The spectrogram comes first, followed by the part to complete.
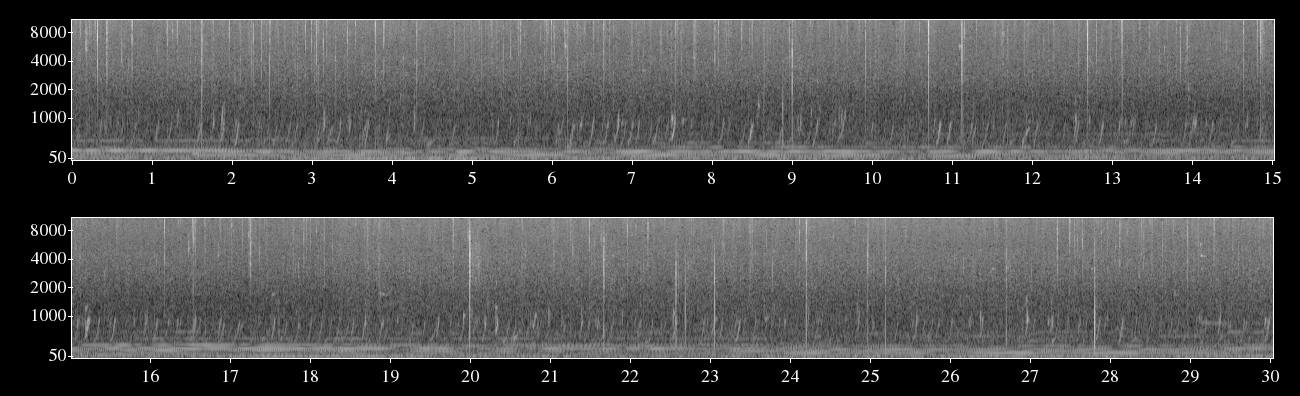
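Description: Slow ambient music with long held low notes, over the steady crackle of a log fire with scattered small pops. There is a louder pop about twenty seconds in and another near the end.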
